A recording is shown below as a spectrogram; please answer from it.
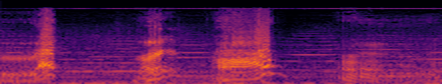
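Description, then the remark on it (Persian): A voice imitates a dog barking loudly, four forceful woofs spaced about half a second apart, with brief gaps between them and nothing else going on. “اسپارکی خرید رو پاهاشو به طرف بامپر دوید، اون داشت با صدای بلند پارس میکرد.”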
